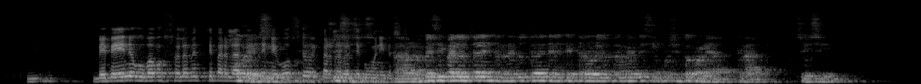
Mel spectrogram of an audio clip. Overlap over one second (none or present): present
